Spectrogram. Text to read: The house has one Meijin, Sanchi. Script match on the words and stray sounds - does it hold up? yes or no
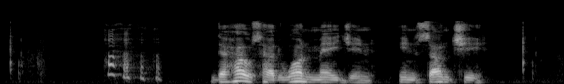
no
